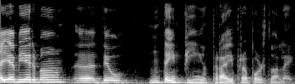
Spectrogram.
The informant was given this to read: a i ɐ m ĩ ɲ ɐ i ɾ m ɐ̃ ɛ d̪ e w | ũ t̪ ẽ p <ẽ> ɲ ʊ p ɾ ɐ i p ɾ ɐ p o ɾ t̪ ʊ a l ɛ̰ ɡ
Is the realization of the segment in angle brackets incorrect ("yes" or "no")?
yes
